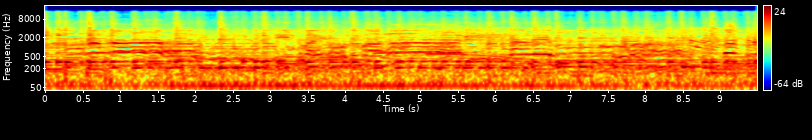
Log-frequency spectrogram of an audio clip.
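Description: A group of men singing together to a strummed string instrument, with a steady strumming rhythm under the voices.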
